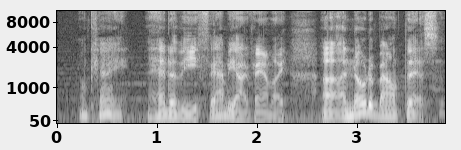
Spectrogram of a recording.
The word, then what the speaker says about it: Fabii: Okay, the head of the Fabii family. A note about this. So I've had a lot of people comment that with the double E's, this is just pronounced as an E sound, the Fabii family, not the Fabii family.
